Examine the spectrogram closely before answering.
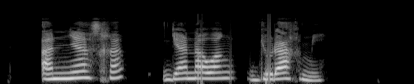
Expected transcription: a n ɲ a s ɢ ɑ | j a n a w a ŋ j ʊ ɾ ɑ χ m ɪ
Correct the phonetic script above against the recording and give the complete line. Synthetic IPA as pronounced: a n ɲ a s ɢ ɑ | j a n a w a ŋ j ʊ ɾ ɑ χ m ɪ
